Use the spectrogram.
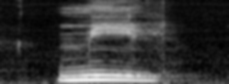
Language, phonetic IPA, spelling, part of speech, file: Ukrainian, [mʲilʲ], міль, noun, Uk-міль.ogg
- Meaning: moth (insect)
